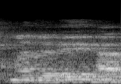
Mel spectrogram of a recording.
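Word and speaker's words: مجريها: Kalau kita baca dia kasrah dia jadi e atau lebih yang lebih sebaiknya itu dengan membaca majraha tidak majraha ya. Iitu dengan membaca majraha. Majraha. Nah, seperti itu membacanya. Ananda bisa apa tadi ba? Majreha. Majreha. Nah, seperti itu kalau dengan imalah.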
